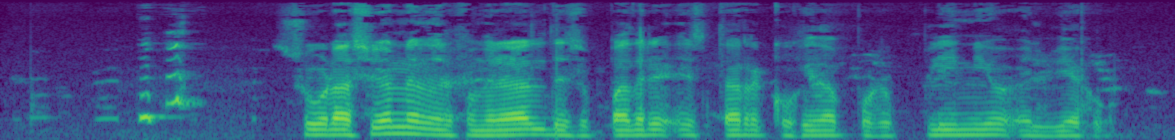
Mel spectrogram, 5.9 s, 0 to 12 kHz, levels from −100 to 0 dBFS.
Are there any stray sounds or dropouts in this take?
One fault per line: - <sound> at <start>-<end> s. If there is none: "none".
- laugh at 0.7-1.0 s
